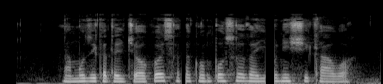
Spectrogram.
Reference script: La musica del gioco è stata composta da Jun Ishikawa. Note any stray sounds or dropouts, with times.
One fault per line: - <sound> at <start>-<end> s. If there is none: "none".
- dropout at 1.8-1.9 s
- dropout at 2.7-2.7 s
